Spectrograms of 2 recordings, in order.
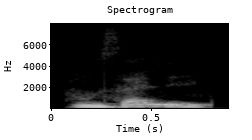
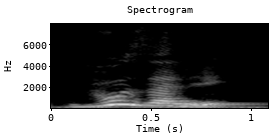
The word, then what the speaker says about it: vous allez: Vous allez vous allez même chose il commence aussi par un a, une voyelle. Donc là aussi, vous devez faire la liaison et prononcer le S comme un Z.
